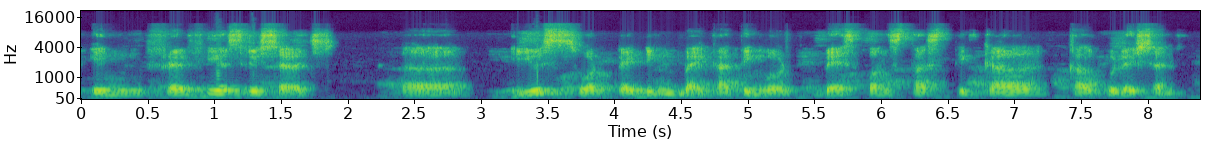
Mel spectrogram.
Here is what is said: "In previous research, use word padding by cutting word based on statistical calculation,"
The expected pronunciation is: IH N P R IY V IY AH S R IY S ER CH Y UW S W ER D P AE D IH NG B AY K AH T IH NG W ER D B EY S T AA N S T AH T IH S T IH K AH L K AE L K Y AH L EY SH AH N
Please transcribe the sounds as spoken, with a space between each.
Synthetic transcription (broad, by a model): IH N F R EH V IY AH S R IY S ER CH Y UW S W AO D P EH D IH NG B AY K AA T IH NG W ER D B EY S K AA N S T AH S T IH K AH L K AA L K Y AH L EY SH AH N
